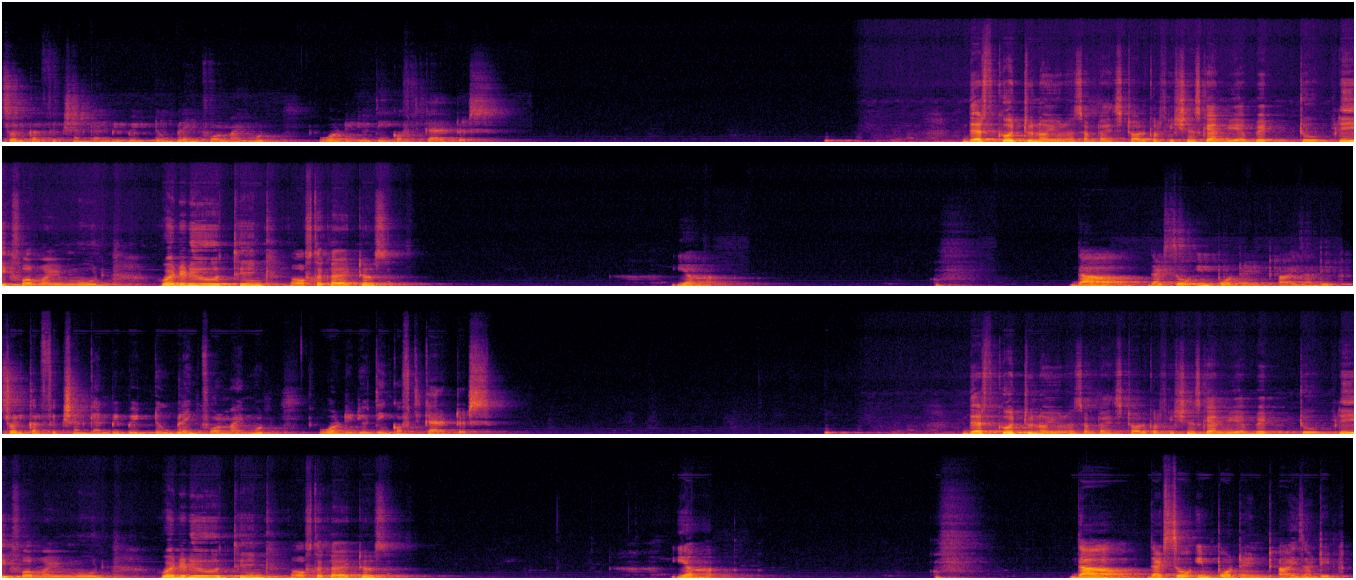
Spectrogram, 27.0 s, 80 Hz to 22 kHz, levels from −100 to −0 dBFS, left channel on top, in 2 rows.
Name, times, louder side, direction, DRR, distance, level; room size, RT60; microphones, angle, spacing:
voice 1, 0.0-2.7 3.2-4.9 8.2-8.3 20.2-20.7 22.8-23.1 24.2-26.9, right 2 dB, 75° right, 9 dB, 2.1 m, -28 dB
voice 2, 9.6-12.7 13.0-14.8 15.1-17.4, left 1 dB, 20° left, 10 dB, 1.1 m, -23 dB
23.0 x 14.0 x 9.8 m, 1.0 s
head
